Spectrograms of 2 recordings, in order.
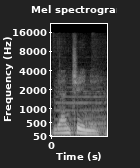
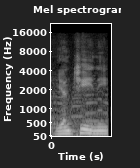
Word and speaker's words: Bianchini: Eh, junto a Mariana Bianchini, Bianchini, ¿cómo se dice? Bianchini. Bianchini, que es una cantante muy personal.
